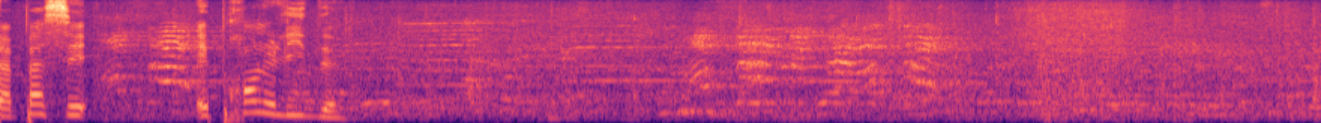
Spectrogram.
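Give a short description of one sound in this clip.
Roller skate wheels rumble and scrape across a hard floor in a large echoing hall.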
